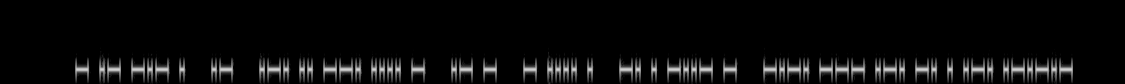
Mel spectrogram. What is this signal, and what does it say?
Morse code, heard as a keyed tone, about 30 wpm, 700 Hz. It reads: TAKE A RIGHT AT THE NEXT CORNER.
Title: Sentences from Top 1600 Words 30wpm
